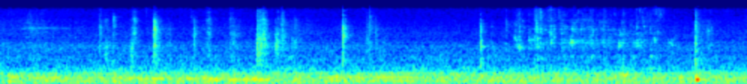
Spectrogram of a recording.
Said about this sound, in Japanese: なんか雨がポツポツね、ちょっと今日お天気変ですけど。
